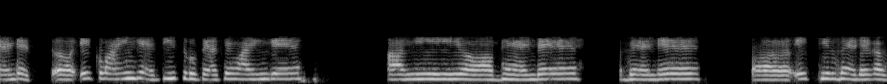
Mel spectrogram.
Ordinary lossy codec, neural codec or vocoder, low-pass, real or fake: MP3, 32 kbps; codec, 16 kHz, 2 kbps, FreqCodec, smaller model; 3.6 kHz; fake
